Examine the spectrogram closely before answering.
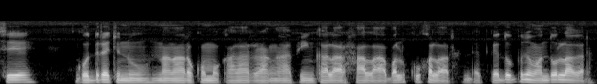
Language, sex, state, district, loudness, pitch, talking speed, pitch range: Chakma, male, Tripura, Dhalai, -19 LUFS, 95 Hz, 160 wpm, 90-100 Hz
